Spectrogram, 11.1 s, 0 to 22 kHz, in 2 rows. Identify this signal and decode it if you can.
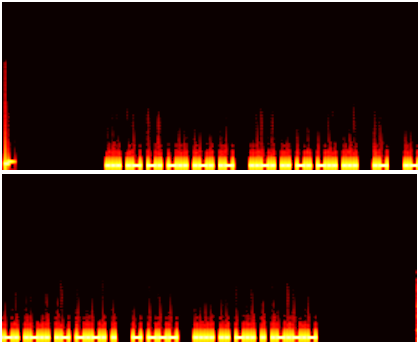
Morse code, heard as a keyed tone, about 34 wpm, 700 Hz. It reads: SANDRA FINDS A PLACE TO HIDE.
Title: Easy Phrases 35wpm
